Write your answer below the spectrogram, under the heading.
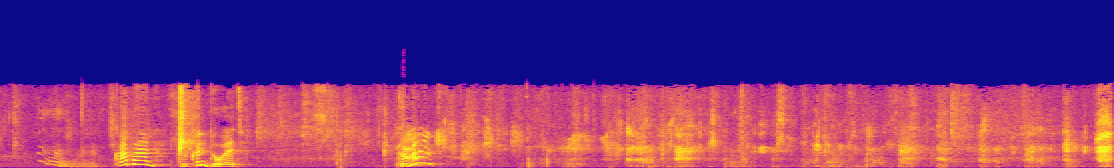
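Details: Male Shih Tzu puppies, six weeks old, playing together: high, whiny yelps and squeals in quick bursts near the start and again around four seconds, then scuffling and softer grunts, while a person's voice encourages them.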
